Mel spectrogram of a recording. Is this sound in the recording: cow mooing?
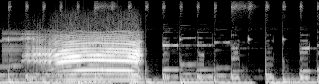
yes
